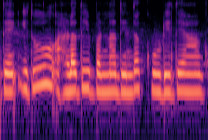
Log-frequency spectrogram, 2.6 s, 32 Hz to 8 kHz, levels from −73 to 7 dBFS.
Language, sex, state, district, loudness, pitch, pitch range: Kannada, female, Karnataka, Bangalore, -17 LUFS, 225 Hz, 215-240 Hz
